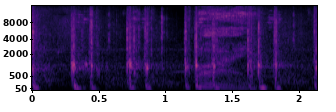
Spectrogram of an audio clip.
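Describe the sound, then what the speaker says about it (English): A horse in the Red Dead roleplay video game trots with rhythmic clip-clopping hooves, heard close and fairly quiet, with a brief whinny-like sound in the middle. "The horse is running from over there."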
